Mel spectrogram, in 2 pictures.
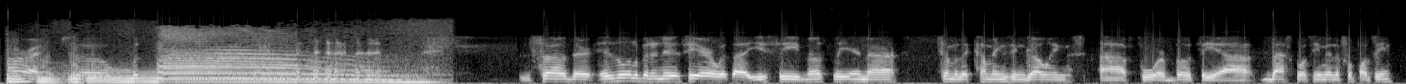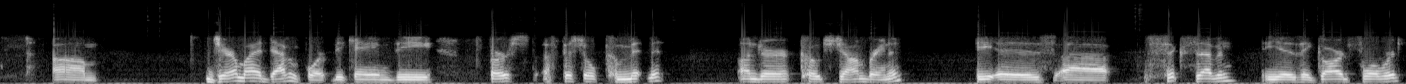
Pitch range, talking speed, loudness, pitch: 110-130 Hz, 125 wpm, -11 LUFS, 115 Hz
